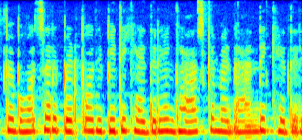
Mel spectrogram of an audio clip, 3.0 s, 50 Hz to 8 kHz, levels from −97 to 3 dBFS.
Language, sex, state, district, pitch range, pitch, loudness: Hindi, female, Chhattisgarh, Raipur, 235-250 Hz, 245 Hz, -13 LUFS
